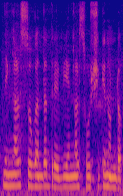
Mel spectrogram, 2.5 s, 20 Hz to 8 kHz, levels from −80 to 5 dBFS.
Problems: none marked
